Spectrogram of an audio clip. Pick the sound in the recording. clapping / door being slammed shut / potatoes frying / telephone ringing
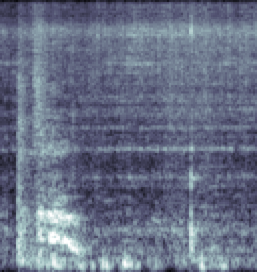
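potatoes frying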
